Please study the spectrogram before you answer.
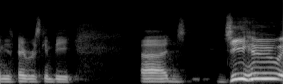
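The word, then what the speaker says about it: Jehu: papers can be uh jihu is the preferred pronunciation here it's probably not great but it's probably the one that works best for us so jihu son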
